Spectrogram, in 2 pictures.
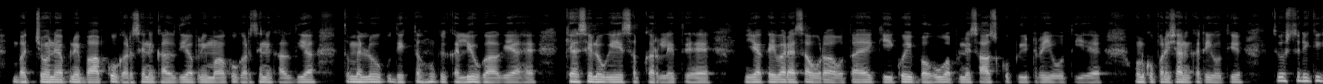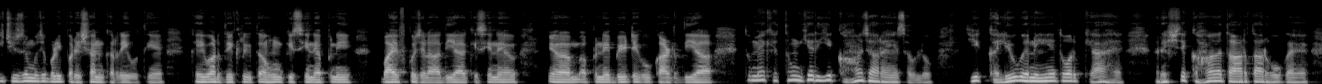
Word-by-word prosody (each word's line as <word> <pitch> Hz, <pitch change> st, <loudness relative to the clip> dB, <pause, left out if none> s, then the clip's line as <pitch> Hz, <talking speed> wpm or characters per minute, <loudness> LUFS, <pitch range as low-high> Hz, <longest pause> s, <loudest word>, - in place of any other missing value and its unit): बच्चों 115 Hz, +1 st, +2 dB
ने 115 Hz, -, +5 dB
अपने 115 Hz, +1 st, +2 dB
बाप 105 Hz, 0 st, +5 dB
को 135 Hz, -, +3 dB
घर 105 Hz, -2 st, -1 dB
से 105 Hz, -, -1 dB
निकाल 105 Hz, -2 st, 0 dB
दिया, 110 Hz, +1 st, 0 dB
अपनी 110 Hz, +1 st, -1 dB
माँ 105 Hz, 0 st, +2 dB
को 115 Hz, -, -3 dB
घर 105 Hz, -2 st, -3 dB
से 105 Hz, +3 st, -3 dB
निकाल 100 Hz, -2 st, -2 dB
दिया 110 Hz, +1 st, +1 dB, 0.3 s
तो 120 Hz, -, -4 dB
मैं 120 Hz, -1 st, +4 dB
लोग 120 Hz, 0 st, +1 dB
को 135 Hz, -, -7 dB
देखता 110 Hz, +2 st, -3 dB
हूँ 115 Hz, +2 st, -3 dB
कि 115 Hz, -, -3 dB
कलयुग 110 Hz, 0 st, +2 dB
आ 100 Hz, -1 st, +3 dB
गया 105 Hz, +1 st, 0 dB
है, 105 Hz, +1 st, -3 dB, 0.3 s
कैसे 125 Hz, +1 st, +4 dB
लोग 115 Hz, -2 st, +3 dB
ये 110 Hz, 0 st, +3 dB
सब 110 Hz, 0 st, -2 dB
कर 110 Hz, -2 st, -1 dB
लेते 100 Hz, +1 st, -3 dB
हैं, 100 Hz, 0 st, +1 dB, 0.4 s
या 110 Hz, 0 st, +4 dB
कई 115 Hz, -, +4 dB
बार 115 Hz, 0 st, +4 dB
ऐसा 110 Hz, +2 st, +3 dB
हो 105 Hz, -2 st, +1 dB
रहा 105 Hz, -1 st, +2 dB
होता 100 Hz, +2 st, -2 dB
है 110 Hz, 0 st, +3 dB
कि 110 Hz, +1 st, -2 dB
कोई 115 Hz, +2 st, +1 dB
बहू 105 Hz, +2 st, 0 dB
अपने 110 Hz, 0 st, -2 dB
सास 105 Hz, 0 st, +1 dB
को -, -, -7 dB
पीट 110 Hz, -1 st, -5 dB
रही 105 Hz, 0 st, 0 dB
होती 100 Hz, 0 st, -6 dB
है, 100 Hz, 0 st, -2 dB, 0.3 s
उनको 115 Hz, -3 st, 0 dB
परेशान 115 Hz, -1 st, +2 dB
कर -, -, -5 dB
रही 110 Hz, -, -1 dB
होती 100 Hz, +2 st, -4 dB
है। 110 Hz, -, -2 dB, 0.3 s
तो 170 Hz, -, +1 dB
इस 165 Hz, 0 st, -2 dB
तरीके 170 Hz, -1 st, 0 dB
की 155 Hz, -, -3 dB
चीज़ें 150 Hz, 0 st, +1 dB
मुझे 150 Hz, 0 st, +2 dB
बड़ी 130 Hz, -2 st, +2 dB
परेशान 110 Hz, 0 st, +2 dB
कर 105 Hz, -, -6 dB
रही 105 Hz, +2 st, 0 dB
होती 95 Hz, +1 st, -7 dB
हैं, 100 Hz, 0 st, -3 dB, 0.3 s
कई 120 Hz, -, +1 dB
बार 120 Hz, 0 st, +4 dB
देख 115 Hz, +2 st, -2 dB
लेता 115 Hz, +1 st, 0 dB
हूँ 115 Hz, +1 st, +2 dB
किसी 110 Hz, +1 st, 0 dB
ने 110 Hz, -, +3 dB
अपनी 110 Hz, +1 st, 0 dB, 0.4 s
वाइफ़ 115 Hz, 0 st, +4 dB
को 120 Hz, -, +1 dB
जला 105 Hz, -2 st, +1 dB
दिया, 105 Hz, +1 st, +1 dB
किसी 105 Hz, +3 st, -4 dB
ने 110 Hz, 0 st, +1 dB
अ, 110 Hz, -1 st, -1 dB, 0.7 s
अपने 110 Hz, +1 st, +1 dB
बेटे 120 Hz, +3 st, +1 dB
को 110 Hz, -1 st, -3 dB
काट 105 Hz, -1 st, +3 dB
दिया 110 Hz, -1 st, +2 dB, 0.4 s
तो 195 Hz, -, -7 dB
मैं 195 Hz, +1 st, +1 dB
कहता 190 Hz, +1 st, -6 dB
हूँ 200 Hz, -, +3 dB
यार 210 Hz, -, +4 dB
ये 185 Hz, +3 st, +2 dB
कहाँ 170 Hz, -, 0 dB
जा 160 Hz, -3 st, +2 dB
रहे 115 Hz, -3 st, -1 dB
हैं 105 Hz, -, -2 dB
सब 100 Hz, -2 st, -5 dB
लोग, 100 Hz, +1 st, -8 dB, 0.4 s
ये 175 Hz, -, +4 dB
कलयुग 135 Hz, +12 st, +3 dB
नहीं 155 Hz, -1 st, +6 dB
है 165 Hz, -, +4 dB
तो 165 Hz, -, -1 dB
और 165 Hz, -, +3 dB
क्या -, -, -2 dB
है, 100 Hz, -6 st, -4 dB, 0.3 s
रिश्ते 120 Hz, +8 st, 0 dB
कहाँ 155 Hz, +2 st, +2 dB
तार-तार 125 Hz, -1 st, +2 dB
हो 110 Hz, 0 st, -2 dB
गए 105 Hz, -, -1 dB
हैं, 105 Hz, -, -6 dB
110 Hz, 265 wpm, -24 LUFS, 105-120 Hz, 0.7 s, नहीं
